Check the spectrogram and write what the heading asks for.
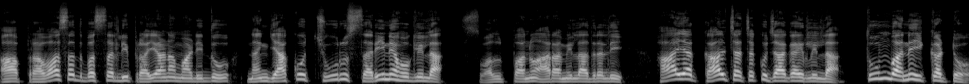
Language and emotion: Kannada, angry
